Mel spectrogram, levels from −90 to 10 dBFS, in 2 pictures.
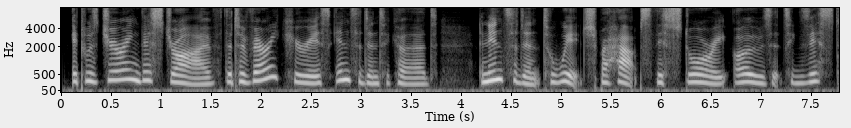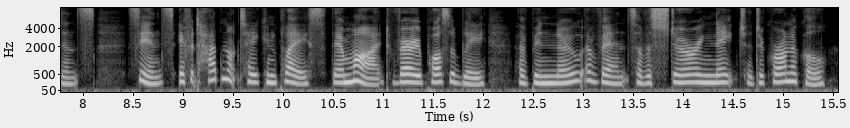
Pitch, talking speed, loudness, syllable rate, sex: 240 Hz, 160 wpm, -18 LUFS, 5.0 syllables/s, female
